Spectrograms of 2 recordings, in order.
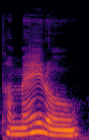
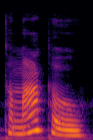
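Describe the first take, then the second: First: Tomato slowly as tuh-MAY-ro; tapped r sound. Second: Tomato slowly as tuh-MAH-toh; ah vowel, clear t. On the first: Teacher shows first option, tomato as tuh-MAY-ro. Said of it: "알 발음도 하죠". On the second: Teacher shows second option, tomato as tuh-MAH-toh. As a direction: say tomato with AH and a crisp T. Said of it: "혹은". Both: Shown as a demonstration.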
